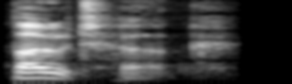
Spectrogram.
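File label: "boathook", British English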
